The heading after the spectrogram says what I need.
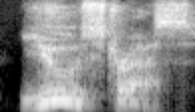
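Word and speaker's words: eustress: Ustress. It's pronounced ustress.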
